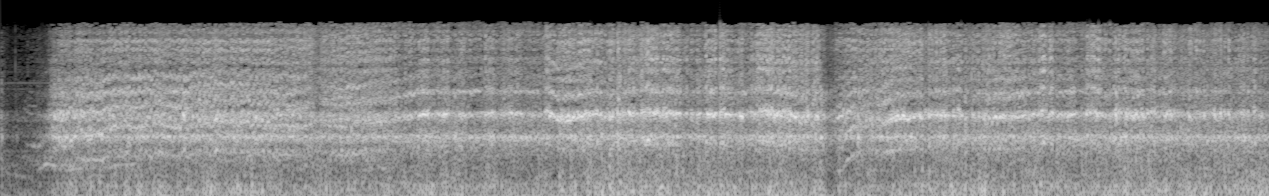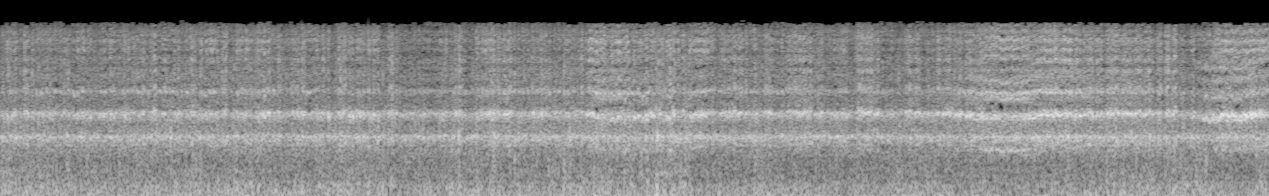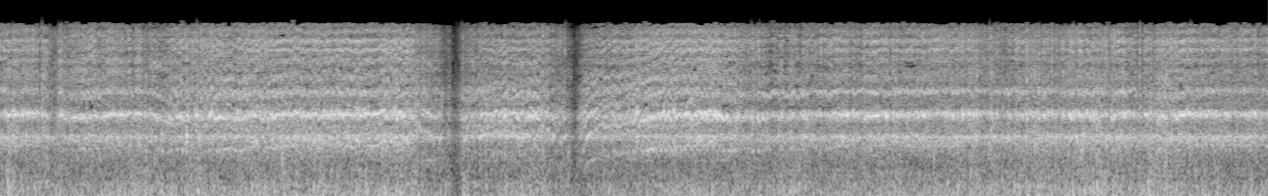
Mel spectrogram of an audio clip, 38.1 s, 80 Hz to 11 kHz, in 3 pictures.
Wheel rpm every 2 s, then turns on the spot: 110, 170, 220, 230, 180, 230, 240, 230, 230, 230, 240, 220, 230, 210, 170, 120, 210, 240, 230.
none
